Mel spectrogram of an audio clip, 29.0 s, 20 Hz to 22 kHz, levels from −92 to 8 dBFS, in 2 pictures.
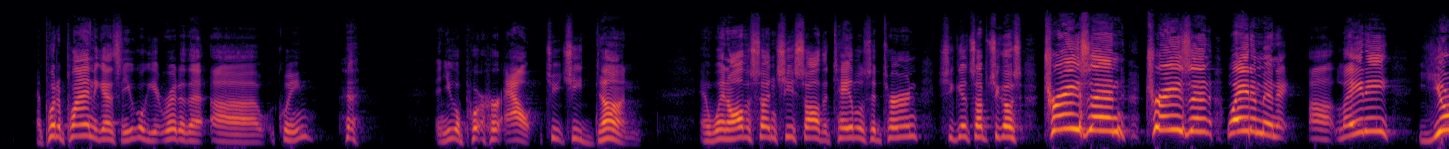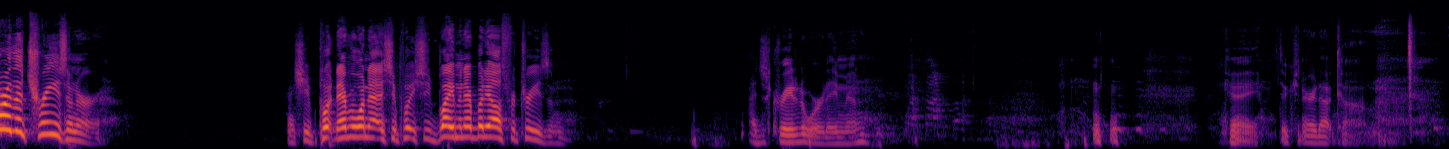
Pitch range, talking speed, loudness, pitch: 210-295 Hz, 145 wpm, -25 LUFS, 245 Hz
